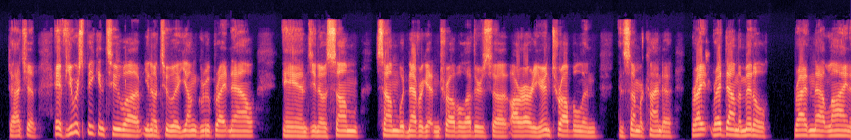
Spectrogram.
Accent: Boston, Massachusetts, United States; I'm from Boston

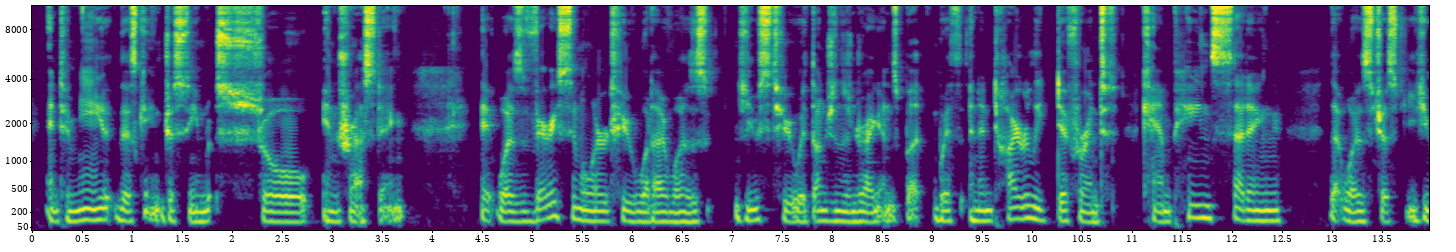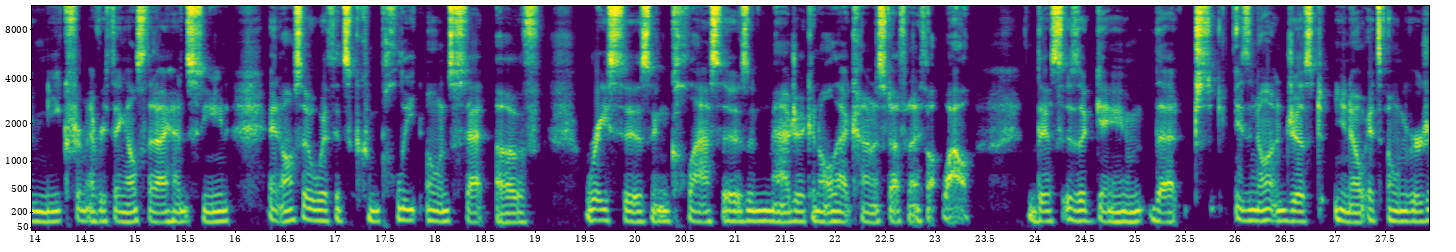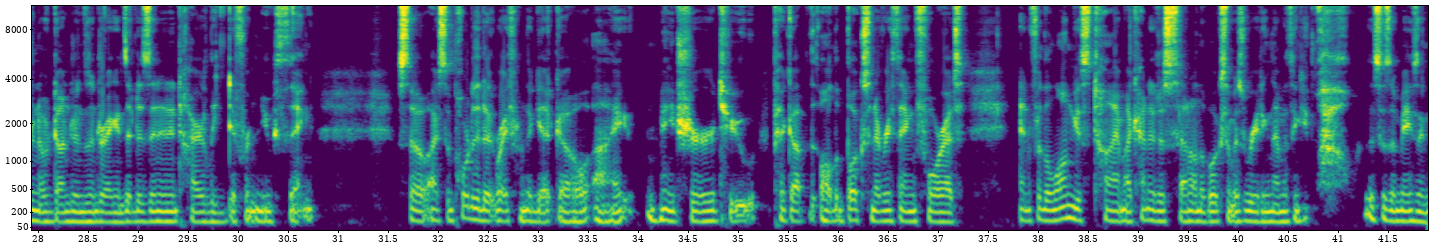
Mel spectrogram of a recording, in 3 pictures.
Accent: Kelowna, British Columbia, Canada; I was born and raised in Kelowna, BC for all of my life

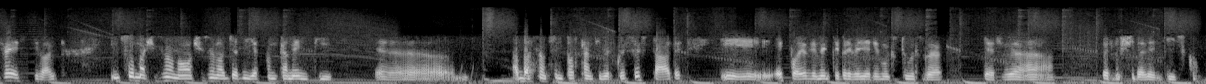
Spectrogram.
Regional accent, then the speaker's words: Naples, Campania, Italy; io sono, sono di Napoli anche se scrivo in italiano

